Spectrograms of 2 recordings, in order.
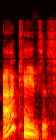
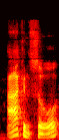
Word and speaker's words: Arkansas: of it I mean they've got Kansas and then our Kansas right y yep or should you say Arkansas and can yeah believe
